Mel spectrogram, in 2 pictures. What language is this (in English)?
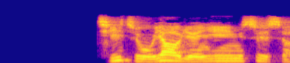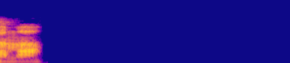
Chinese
